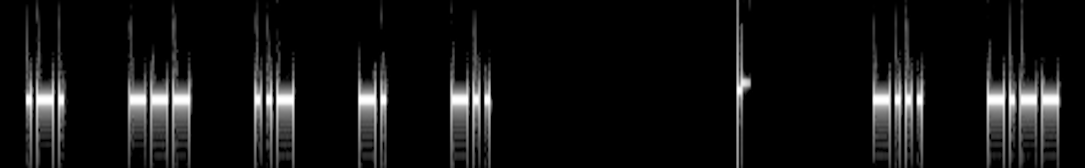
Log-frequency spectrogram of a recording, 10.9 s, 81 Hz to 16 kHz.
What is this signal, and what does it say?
Morse code, heard as a keyed tone, about 22 wpm, spaced as for 10 wpm, 700 Hz. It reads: ROUND BY
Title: 4x Character Spacing - Top 300 Words - 22wpm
